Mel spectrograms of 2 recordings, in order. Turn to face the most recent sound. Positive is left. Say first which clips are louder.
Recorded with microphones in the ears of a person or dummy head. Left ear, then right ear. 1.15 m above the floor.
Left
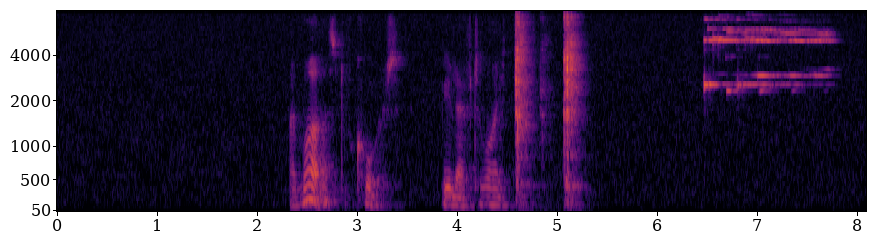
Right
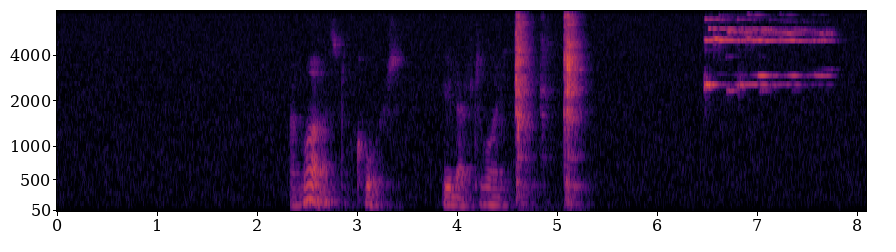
# left 2 dB
turn(degrees=55)  # may be behind; listen again after turning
